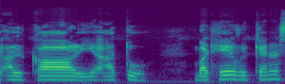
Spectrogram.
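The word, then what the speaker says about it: القرية: No, to don't say to say Al-Kariya. Okay, because it has that circle at the end. Okay, Yes, okay, it is. okay. Okay, I got it. I got you. It is written Al-Kariyatu, Al-Qariyah.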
